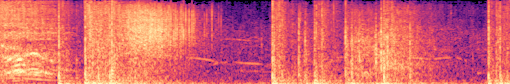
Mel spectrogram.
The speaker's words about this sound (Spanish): De repente, los fuegos artificiales se dispararon hacia el cielo.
